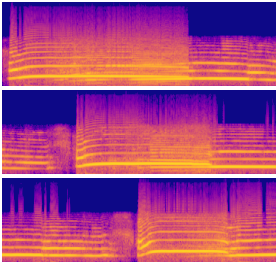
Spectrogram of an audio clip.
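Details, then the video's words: Three successive howls from a dog urged on by its owner, roughly every four to five seconds; each begins with a bright rising burst, then holds a long, gradually descending wail. "Making my dog howl"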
